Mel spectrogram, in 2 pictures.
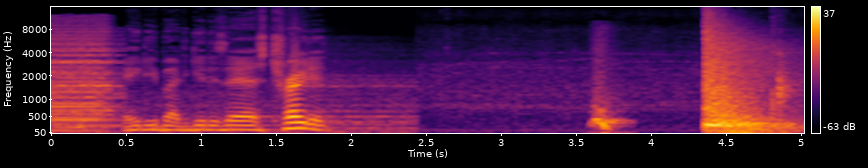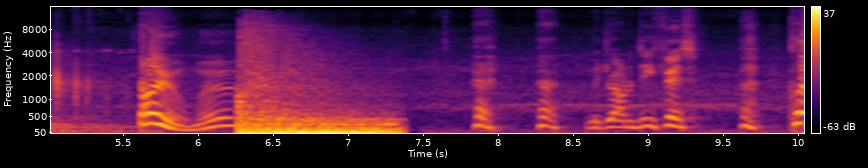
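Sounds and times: loud bang: 6.3s - 7.4s.

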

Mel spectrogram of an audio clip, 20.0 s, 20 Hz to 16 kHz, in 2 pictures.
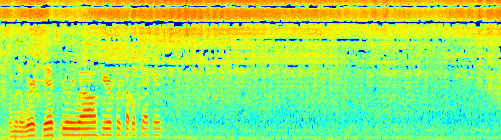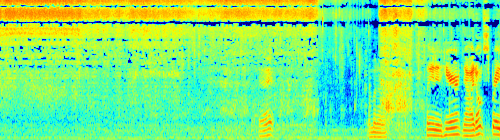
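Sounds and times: hose nozzle spraying water: 0.0s - 19.6s.

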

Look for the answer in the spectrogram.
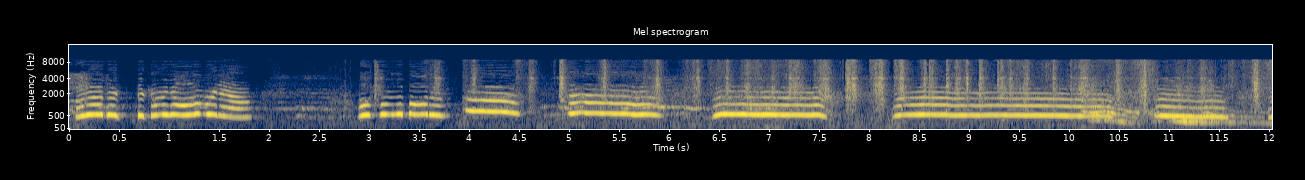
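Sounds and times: high voice wailing: 4.0s - 12.0s
scratchy rubbing clicks: 4.4s - 12.0s.

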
